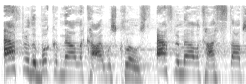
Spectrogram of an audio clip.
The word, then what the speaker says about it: Malachi: Now, the Old Testament ends in the book called Malachi.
